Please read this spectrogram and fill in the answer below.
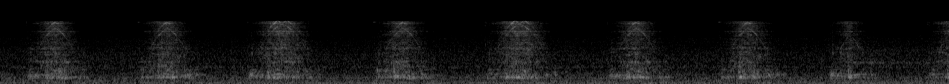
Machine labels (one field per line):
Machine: slide rail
